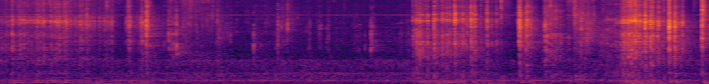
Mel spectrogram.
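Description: A solid, dry pink bar of soap held in the hand is shaved into flakes with a metal blade. The result is a run of crisp, bright scraping and cutting strokes that grow quieter in the middle, then return in louder, denser bursts toward the end.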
